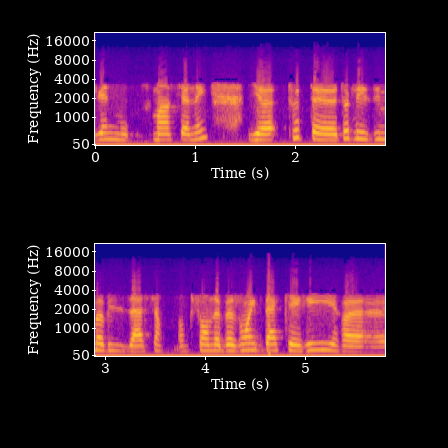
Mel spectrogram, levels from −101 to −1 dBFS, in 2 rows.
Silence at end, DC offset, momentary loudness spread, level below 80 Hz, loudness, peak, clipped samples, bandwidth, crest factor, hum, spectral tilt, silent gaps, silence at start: 0 s; 3%; 6 LU; -48 dBFS; -19 LUFS; -6 dBFS; under 0.1%; 10.5 kHz; 14 dB; none; -5 dB/octave; none; 0 s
